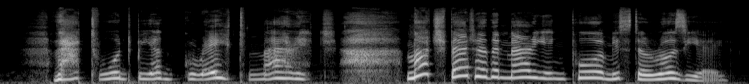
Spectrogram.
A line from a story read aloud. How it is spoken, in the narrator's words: sighed Madame Merle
